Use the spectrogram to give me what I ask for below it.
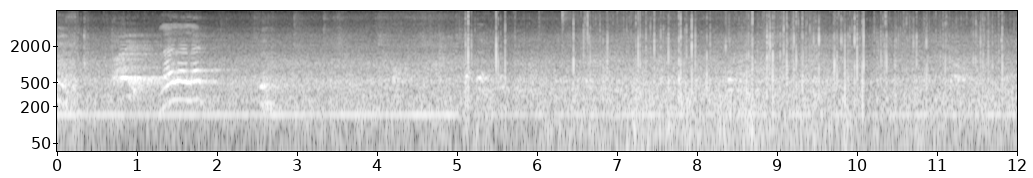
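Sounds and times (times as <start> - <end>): low steady hum: 0.0 - 12.0
sharp raindrops striking close: 5.0 - 12.0
heavy rain: 5.5 - 12.0.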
